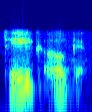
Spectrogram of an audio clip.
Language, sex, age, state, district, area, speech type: Punjabi, male, 30-45, Punjab, Gurdaspur, rural, conversation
